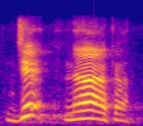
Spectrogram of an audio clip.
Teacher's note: حمزہ ساکن ہے جھٹکا دے کے پڑھیں گے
